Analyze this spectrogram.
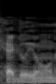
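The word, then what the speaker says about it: Caglianone: Spelled Kaggle, but it's Jack Kaggleon. How you pronounce it.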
